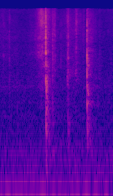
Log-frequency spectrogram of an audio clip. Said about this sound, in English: And this is a card that actually fell out while I was shuffling, but it fell out because I felt that it was falling out because I was messing up my shuffling.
